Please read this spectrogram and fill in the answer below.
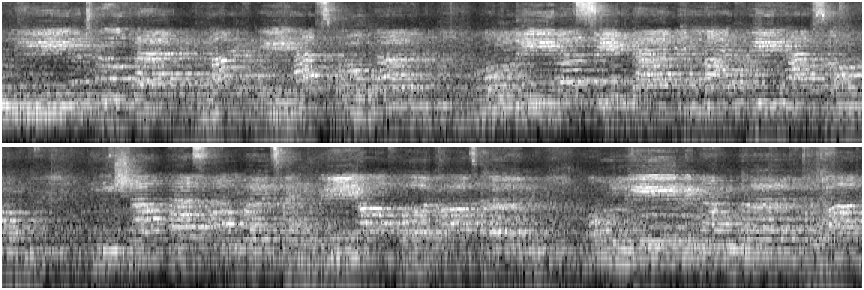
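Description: Mixed vocal quartet, two men and two women, singing a cappella in harmony, in phrases with brief dips in loudness between them.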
